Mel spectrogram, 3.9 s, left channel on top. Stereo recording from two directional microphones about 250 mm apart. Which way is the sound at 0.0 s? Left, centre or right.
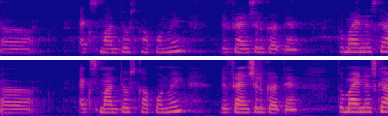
Right.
